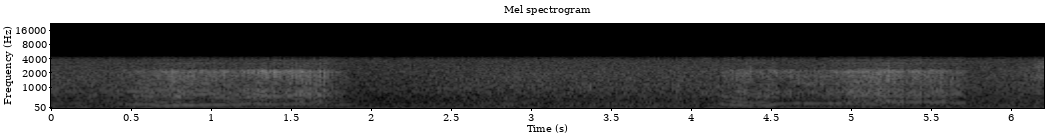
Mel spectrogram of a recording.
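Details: Man snoring during sleep: two drawn-out, vibrating snores on the in-breath, about four seconds apart, over a steady background hiss.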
